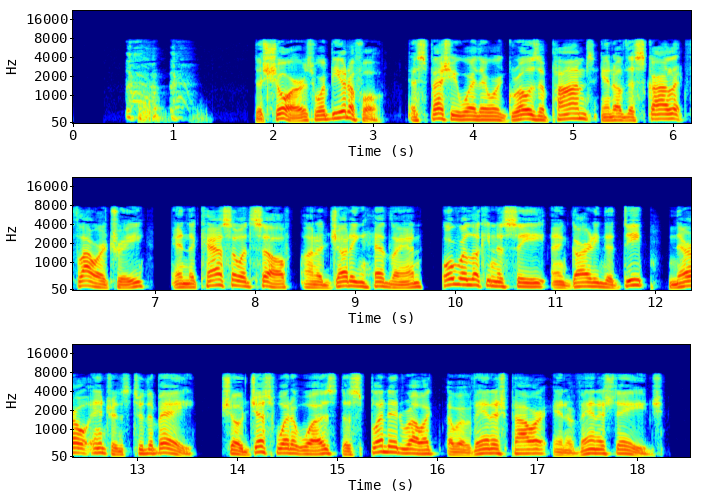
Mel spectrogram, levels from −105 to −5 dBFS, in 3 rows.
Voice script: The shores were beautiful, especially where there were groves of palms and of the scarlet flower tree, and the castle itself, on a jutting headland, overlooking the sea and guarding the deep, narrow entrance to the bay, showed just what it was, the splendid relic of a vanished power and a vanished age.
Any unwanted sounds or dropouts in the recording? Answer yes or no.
yes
